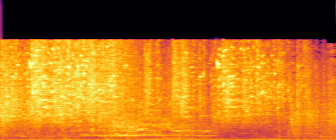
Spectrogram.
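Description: Film sound effects of an earthquake destroying a city: shattering glass and crashing debris over a steady low rumble, with a wavering screech from about a second in.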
